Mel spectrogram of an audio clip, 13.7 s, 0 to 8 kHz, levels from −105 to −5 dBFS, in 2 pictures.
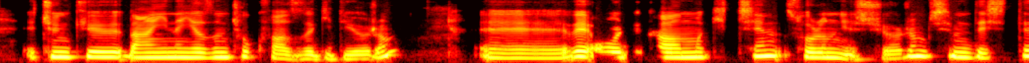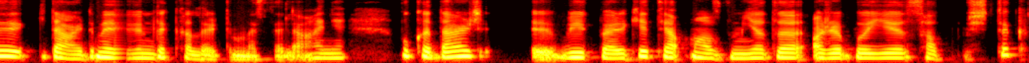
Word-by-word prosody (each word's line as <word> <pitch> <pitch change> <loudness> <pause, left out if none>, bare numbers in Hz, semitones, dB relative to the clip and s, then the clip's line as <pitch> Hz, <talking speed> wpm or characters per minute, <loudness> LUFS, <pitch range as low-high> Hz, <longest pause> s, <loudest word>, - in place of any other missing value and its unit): E, - - -9
çünkü 205 -1 +4
ben 190 -4 +1
yine 190 0 +3
yazın 190 +1 +3
çok 210 +1 -6
fazla 140 -4 -5
gidiyorum, 140 - -2 0.6
eee, 170 -3 -4
ve 220 -1 +7
orada 200 -1 0
kalmak 195 -1 +2
için 240 0 +3
sorun 190 -8 +2
yaşıyorum. 150 - +1
Şimdi 225 -5 +1
de, 190 - 0
işte, 225 +4 +1
giderdim, 200 -2 0
evimde 175 -1 0
kalırdım, 145 -7 -5
mesela. 120 +2 -7
Hani, 170 0 -5 0.4
bu 240 - +1
kadar, 215 +1 +3 0.4
eee, 210 - -2
büyük 190 0 +1
bir - - +3
hareket 215 +7 0
yapmazdım 175 -5 -2
ya 170 +2 -3
da 185 -1 0
arabayı 175 0 -1
satmıştık. 190 - -8
190 Hz, 150 wpm, -24 LUFS, 170-210 Hz, 0.6 s, ve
